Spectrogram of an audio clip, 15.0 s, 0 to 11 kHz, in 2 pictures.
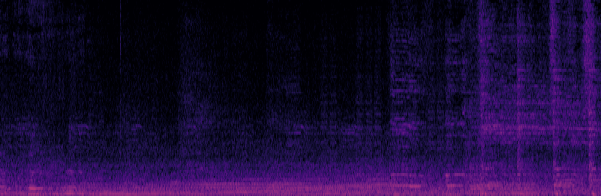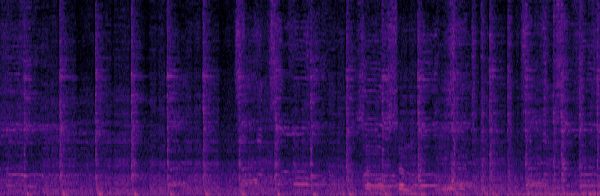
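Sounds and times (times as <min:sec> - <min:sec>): music from car stereo: 0:00.0 - 0:15.0.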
